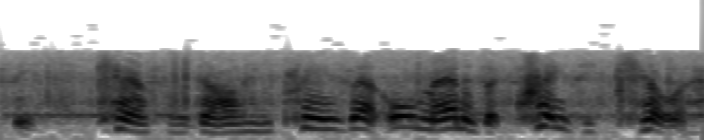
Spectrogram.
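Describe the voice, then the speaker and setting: Earnest, expressive radio heroine played by a woman. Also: medium pitch, brisk, narrow, tinny audio, natural voice. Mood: worried. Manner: earnest, dramatic. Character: anxious, devoted young female amateur sleuth. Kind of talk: 1940s radio thriller acting. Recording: thin, hissy 1940s radio recording.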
